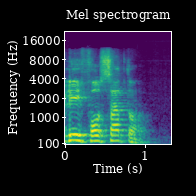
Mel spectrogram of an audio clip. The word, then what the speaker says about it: glifosato: Ahorita no, porque en este tema se están peleando por el uso del glisofato, que espero que sí lo esté diciendo bien, porque siempre... – Glifosato. – Ah, ah, fíjate, lo dije mal, glifosato.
